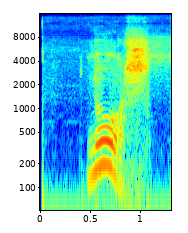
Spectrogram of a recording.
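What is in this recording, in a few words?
"Noors", Dutch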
